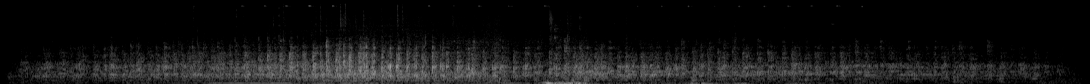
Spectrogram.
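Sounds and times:
retro vacuum cleaner exterior wheels moving slowly on carpet: 0:00.1 - 0:10.8.

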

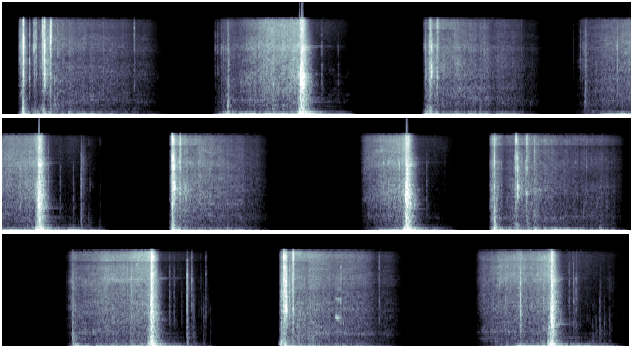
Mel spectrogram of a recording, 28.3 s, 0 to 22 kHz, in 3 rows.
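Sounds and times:
household sliding door opening and closing: 0:00.3 - 0:02.3, 0:03.2 - 0:05.1, 0:06.3 - 0:08.0, 0:08.7 - 0:10.7, 0:12.0 - 0:13.4, 0:14.9 - 0:16.0, 0:16.8 - 0:18.7, 0:19.9 - 0:21.8, 0:23.0 - 0:24.8, 0:26.0 - 0:28.1.

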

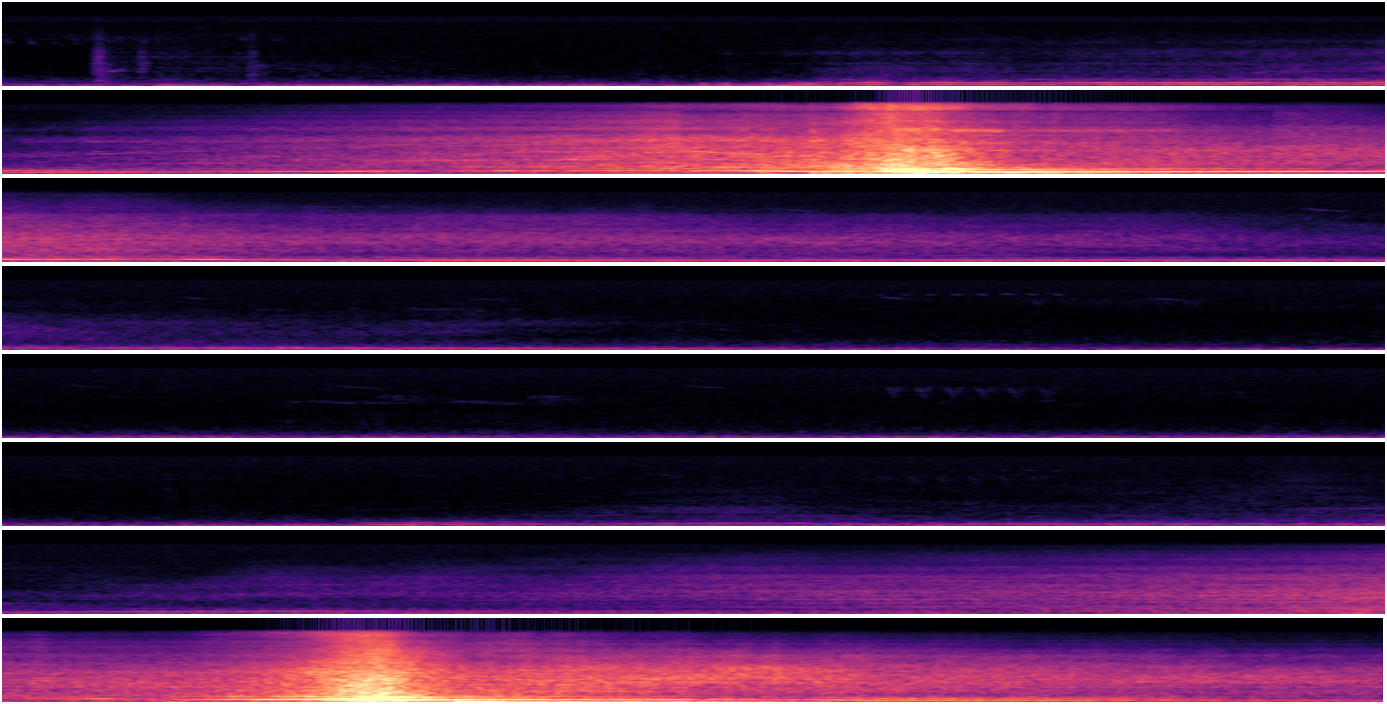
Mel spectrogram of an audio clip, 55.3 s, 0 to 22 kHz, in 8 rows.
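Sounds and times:
Saab 99 t9 passing by: 0:06.8 - 0:20.2, 0:44.5 - 0:55.2.

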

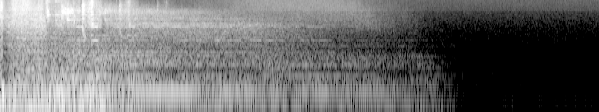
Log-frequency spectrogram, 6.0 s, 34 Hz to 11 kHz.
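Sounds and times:
impact: 0:00.0 - 0:04.6.

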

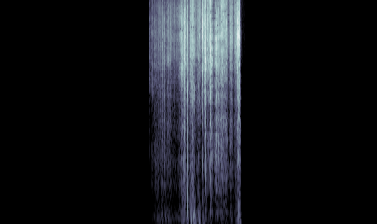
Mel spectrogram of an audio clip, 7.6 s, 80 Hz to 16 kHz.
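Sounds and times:
foam board ripping and tearing: 0:03.2 - 0:04.8.

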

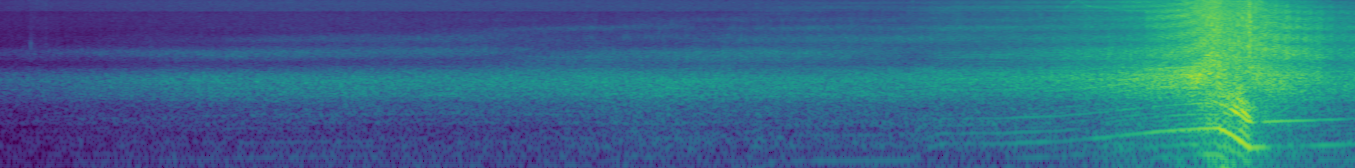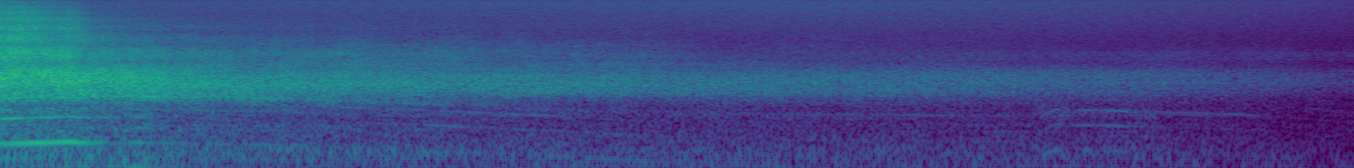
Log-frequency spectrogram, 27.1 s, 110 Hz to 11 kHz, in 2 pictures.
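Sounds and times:
Porsche Macan S passing by accelerating at 60 kmph: 0:06.5 - 0:16.8.

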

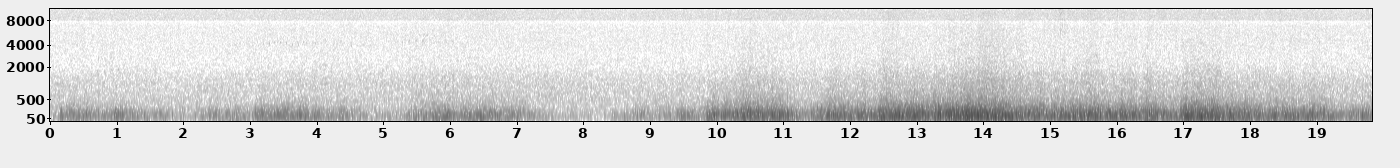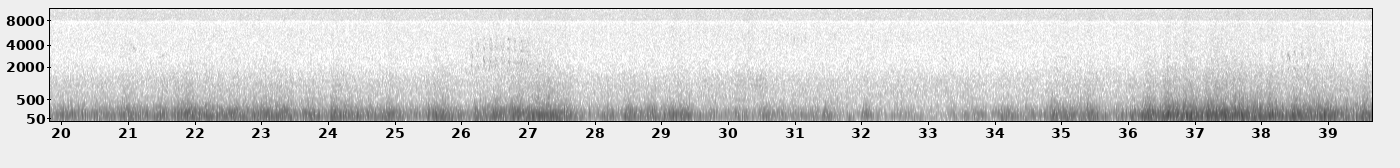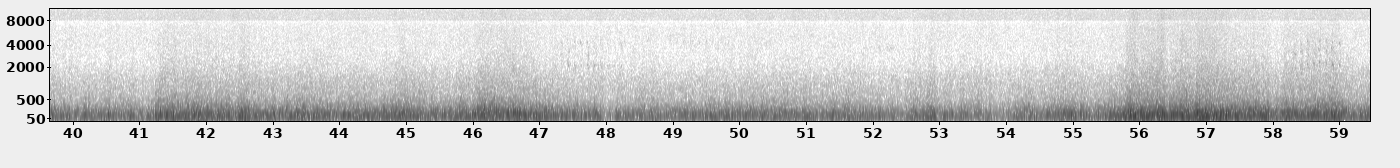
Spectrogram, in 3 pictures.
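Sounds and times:
gusty wind buffeting a mountainside: 0:00.0 - 0:07.4, 0:08.6 - 0:59.4
birds on a mountainside: 0:26.0 - 0:27.2.

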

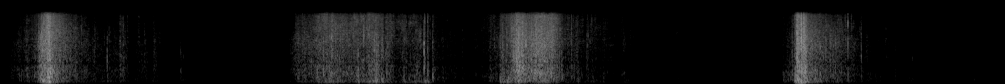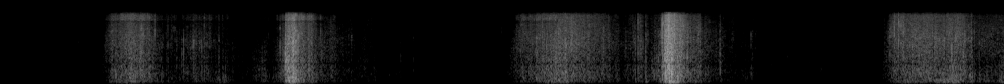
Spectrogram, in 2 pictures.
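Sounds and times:
large thick hedge leaves slapped against each other: 0:00.2 - 0:01.6, 0:02.9 - 0:06.1, 0:07.8 - 0:08.7, 0:11.1 - 0:13.7, 0:15.2 - 0:17.6, 0:18.9 - 0:20.0.

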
